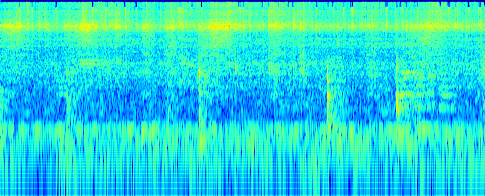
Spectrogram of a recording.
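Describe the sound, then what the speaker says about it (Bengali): Rice for beef tehari fries in a pot, giving a steady close sizzle broken by a few scraping stirs of a spoon against the metal. "আমি চালটা ভালোভাবে ভেজে নিব।"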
